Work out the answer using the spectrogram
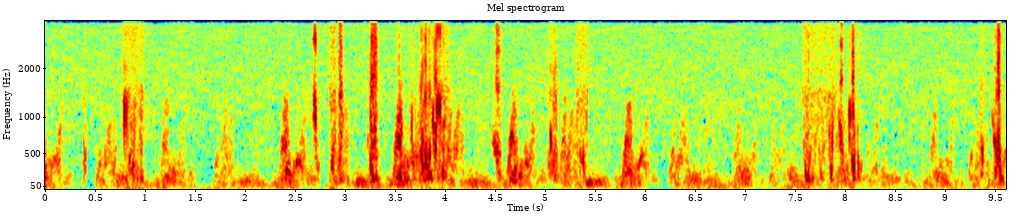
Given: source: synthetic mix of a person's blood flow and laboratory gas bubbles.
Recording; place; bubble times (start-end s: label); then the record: Doppler ultrasound of blood flow; precordium
0.38-0.42 s: bubbles
0.76-1.00 s: bubbles
2.67-2.77 s: bubbles
2.84-3.00 s: bubbles
3.22-3.37 s: bubbles
3.62-4.05 s: bubbles
4.46-4.58 s: bubbles
5.01-5.13 s: bubbles
5.30-5.42 s: bubbles
7.56-8.16 s: bubbles
9.33-9.40 s: bubbles
9.46-9.61 s: bubbles
From the record:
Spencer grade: 3 (all of the cardiac periods contain showers or single bubble signals, but not dominating or overriding the cardiac motion signals); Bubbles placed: only in the low amplitude regions of the cardiac cycle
